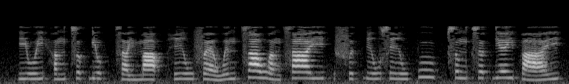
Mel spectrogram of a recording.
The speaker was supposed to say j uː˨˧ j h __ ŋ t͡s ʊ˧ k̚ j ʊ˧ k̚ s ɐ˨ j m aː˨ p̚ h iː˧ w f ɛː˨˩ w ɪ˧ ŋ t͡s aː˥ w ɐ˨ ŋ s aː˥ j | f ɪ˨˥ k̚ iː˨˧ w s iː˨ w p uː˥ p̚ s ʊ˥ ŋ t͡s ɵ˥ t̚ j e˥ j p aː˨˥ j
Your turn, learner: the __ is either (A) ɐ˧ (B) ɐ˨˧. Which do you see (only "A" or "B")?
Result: B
